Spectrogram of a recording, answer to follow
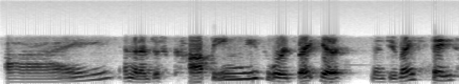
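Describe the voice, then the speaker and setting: Kindergarten teacher lady, slow and patient, sounds words out, lively sing-song, phone-quality audio. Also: fairly low pitch, gravelly. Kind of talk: remote writing lesson for young children.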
